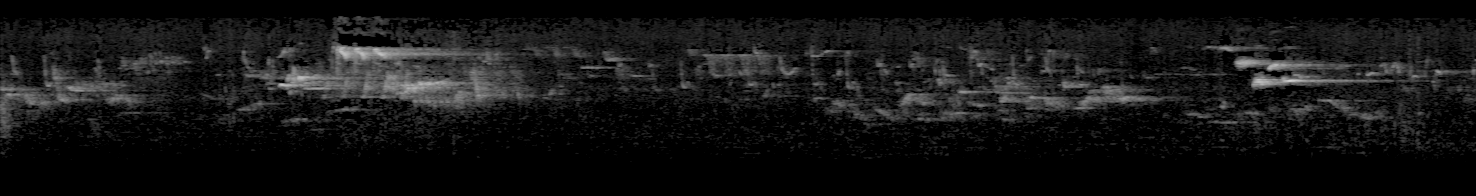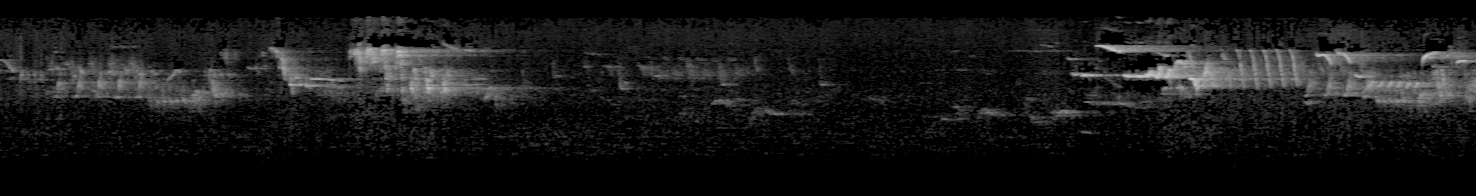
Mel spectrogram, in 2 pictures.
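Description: Small songbirds chirping and trilling in bouts of quick high notes, the loudest and longest bout near the end.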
